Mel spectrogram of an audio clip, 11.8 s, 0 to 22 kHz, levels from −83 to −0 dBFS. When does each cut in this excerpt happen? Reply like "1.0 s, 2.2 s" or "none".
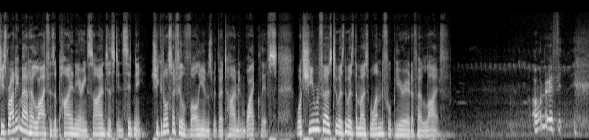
3.0 s, 4.4 s, 6.9 s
